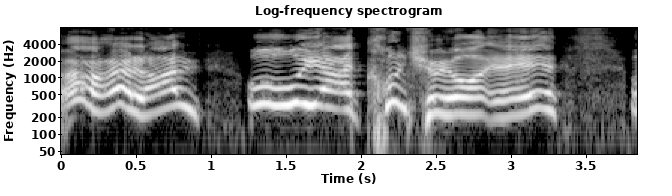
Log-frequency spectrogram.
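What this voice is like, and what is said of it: Poor put-on British accent. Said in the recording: “I can't do a British accent.”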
